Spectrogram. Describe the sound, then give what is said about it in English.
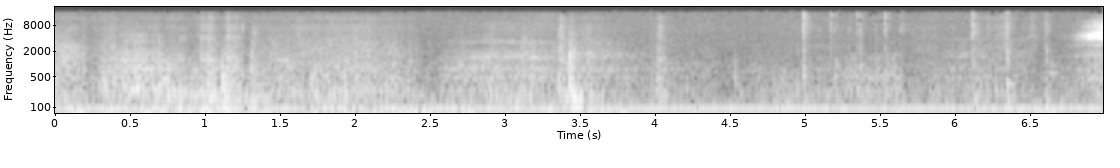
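Keys clatter on a computer keyboard as someone types a Google search for themselves, in a steady stream of quick taps with a few sharper clicks, over a low constant hum, and nobody speaks. “would you like to listen to me Googling myself?”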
